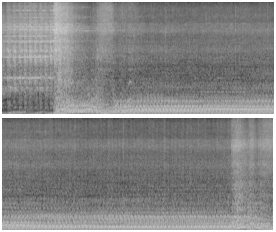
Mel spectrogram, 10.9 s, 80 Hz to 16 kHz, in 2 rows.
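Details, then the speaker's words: Toyota 1UZ-FE V8 (UCF20) in a Daimler, after repairing a badly miswired engine loom: catches after a brief crank, settles into an even, steady run with no misses; normal running, sounding much healthier. "oh well so that mode is sounding much healthier now"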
